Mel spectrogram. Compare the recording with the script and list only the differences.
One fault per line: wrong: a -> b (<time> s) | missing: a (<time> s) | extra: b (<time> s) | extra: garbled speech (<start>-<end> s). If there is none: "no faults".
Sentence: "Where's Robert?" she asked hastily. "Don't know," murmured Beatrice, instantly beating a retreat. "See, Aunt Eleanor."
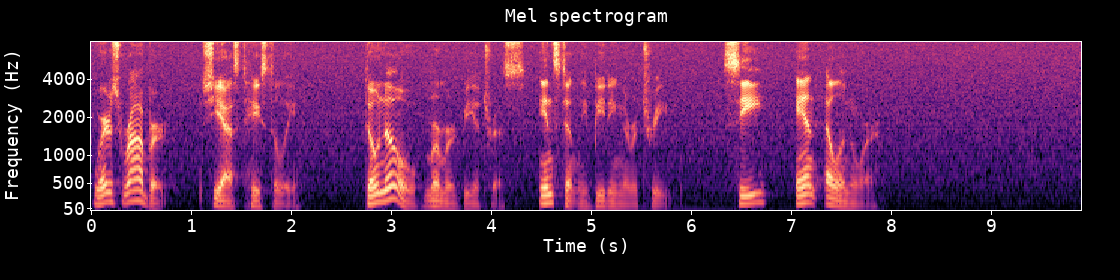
wrong: a -> the (5.3 s)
